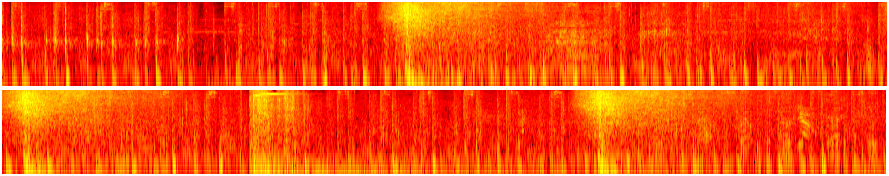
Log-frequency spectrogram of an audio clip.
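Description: Horse hooves pound rapidly on a dirt road.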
